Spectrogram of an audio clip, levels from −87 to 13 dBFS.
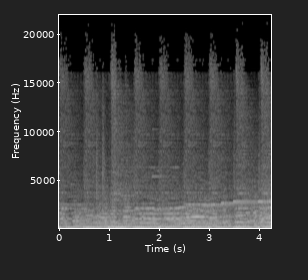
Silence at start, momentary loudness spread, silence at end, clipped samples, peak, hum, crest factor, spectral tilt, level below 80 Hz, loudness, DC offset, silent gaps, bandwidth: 0 s; 3 LU; 0 s; under 0.1%; -4 dBFS; none; 10 dB; -5 dB/octave; -16 dBFS; -20 LUFS; under 0.1%; none; 18 kHz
